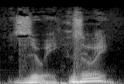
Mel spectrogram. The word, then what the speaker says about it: Zooey: But is it Zooey Deschanel? – Zooey.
